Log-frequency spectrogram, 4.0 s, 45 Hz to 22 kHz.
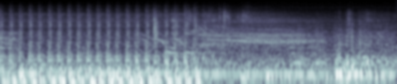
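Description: Rapid gunfire crackles in Resident Evil 2 (Dual Shock Edition), a dense, loud burst of repeated shots followed by a clattering crash and a further shot, with game sounds ringing underneath.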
